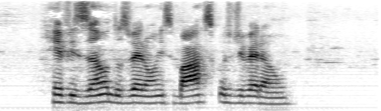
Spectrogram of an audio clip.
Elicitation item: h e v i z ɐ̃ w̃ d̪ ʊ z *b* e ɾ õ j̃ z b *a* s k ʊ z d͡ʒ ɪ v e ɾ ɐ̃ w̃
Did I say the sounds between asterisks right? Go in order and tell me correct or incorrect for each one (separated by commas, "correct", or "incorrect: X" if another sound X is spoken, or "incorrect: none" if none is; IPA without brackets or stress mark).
incorrect: v, correct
